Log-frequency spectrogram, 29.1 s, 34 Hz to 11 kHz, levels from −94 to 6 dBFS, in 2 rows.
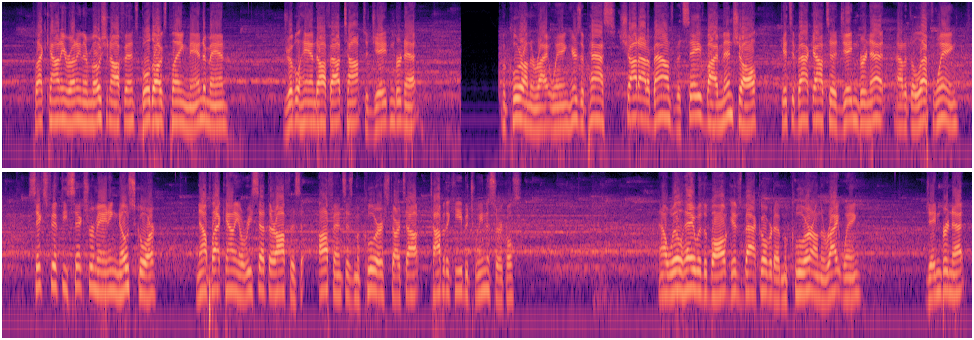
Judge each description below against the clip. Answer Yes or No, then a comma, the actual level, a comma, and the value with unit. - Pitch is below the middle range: No, medium, 170 Hz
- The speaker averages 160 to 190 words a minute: Yes, average, 175 wpm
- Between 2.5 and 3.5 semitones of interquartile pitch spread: Yes, average, 2.9 semitones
